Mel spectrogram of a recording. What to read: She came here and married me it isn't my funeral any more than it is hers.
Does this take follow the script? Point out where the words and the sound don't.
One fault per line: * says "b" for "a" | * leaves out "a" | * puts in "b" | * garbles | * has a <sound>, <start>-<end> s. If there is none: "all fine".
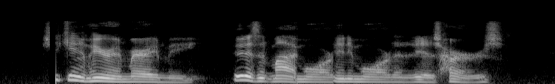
* has a dropout, 0.5-0.6 s
* says "more" for "funeral"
